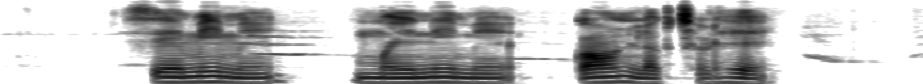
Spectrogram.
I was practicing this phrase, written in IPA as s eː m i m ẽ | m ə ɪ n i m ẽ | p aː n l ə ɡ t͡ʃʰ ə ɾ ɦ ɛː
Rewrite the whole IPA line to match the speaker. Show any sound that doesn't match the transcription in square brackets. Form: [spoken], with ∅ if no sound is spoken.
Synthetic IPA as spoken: s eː m i m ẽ | m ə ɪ n i m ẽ | [k] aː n l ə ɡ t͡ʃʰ ə [ɽ] ɦ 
